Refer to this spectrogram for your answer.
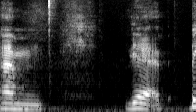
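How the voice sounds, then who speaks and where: A somewhat breathy, fairly high-pitched man's voice in an Argentine accent, in a very clean recording with a silent background. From Argentina. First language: Spanish. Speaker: padel business founder. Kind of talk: podcast interview. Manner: halting, with frequent repetitions.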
